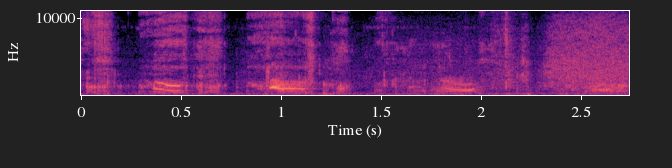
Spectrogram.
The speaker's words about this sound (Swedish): Jag hör, det är min mops som håller på grymt där i bakgrunden om han hörs lite. Han har lite grisljud.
